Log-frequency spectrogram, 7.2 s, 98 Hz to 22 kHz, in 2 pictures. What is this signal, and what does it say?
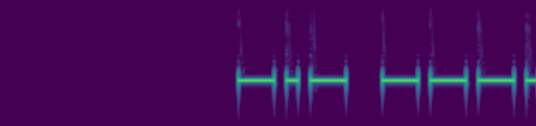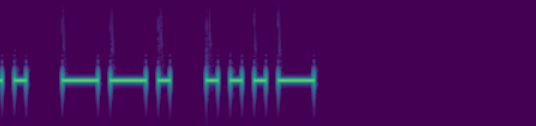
Morse code, heard as a keyed tone, about 15 wpm, 700 Hz. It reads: K8GV
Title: USA Call Signs - 4 Characters - Repeated 2x - 15wpm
